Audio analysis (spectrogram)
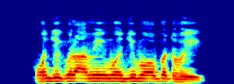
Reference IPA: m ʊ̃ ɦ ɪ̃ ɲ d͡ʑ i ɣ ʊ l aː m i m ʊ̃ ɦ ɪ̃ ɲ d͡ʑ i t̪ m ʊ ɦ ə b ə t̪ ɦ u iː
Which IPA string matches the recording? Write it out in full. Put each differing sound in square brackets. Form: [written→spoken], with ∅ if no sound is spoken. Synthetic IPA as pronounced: m ʊ̃ ɦ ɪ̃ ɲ d͡ʑ i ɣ ʊ l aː m i m ʊ̃ ɦ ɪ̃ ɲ d͡ʑ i [t̪→∅] m ʊ ɦ ə b ə t̪ ɦ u iː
